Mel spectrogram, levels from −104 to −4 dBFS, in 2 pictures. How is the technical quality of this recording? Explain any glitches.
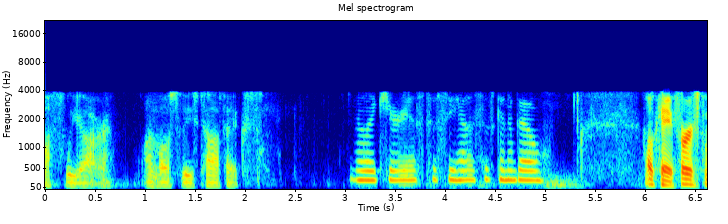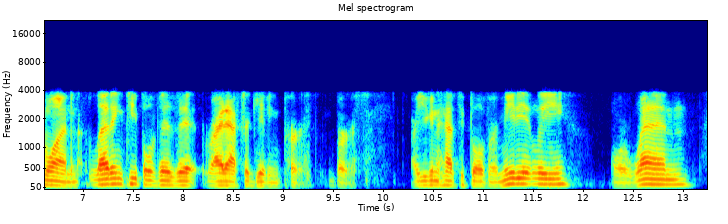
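The technical quality is limited: low-bitrate speech coding runs through the whole recording, with two short dropouts.

Throughout, the speech has passed through the G.729 codec, with the plainly audible roughness of an 8 kbit/s G.729A encoder. The encoder models each 10 ms frame as a vocal tract filter plus a pitch predictor and a few pulses, and removes everything above 4 kHz. The speech is dull, slightly rough and synthetic.

From 1.07 to 1.22 s, and at 9.24 to 9.28 s, there is VoIP packet loss concealed by the speech codec. Audio went missing, about 60 ms in the first gap, consistent with three 20 ms packets, and about 20 ms in the second, consistent with one. The decoder extended its last pitch and filter at falling gain, so each gap becomes a fading buzzy or noise-like smear. The voice stays weakened briefly afterwards.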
